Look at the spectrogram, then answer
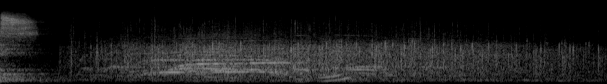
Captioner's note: audience cheers and applauds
